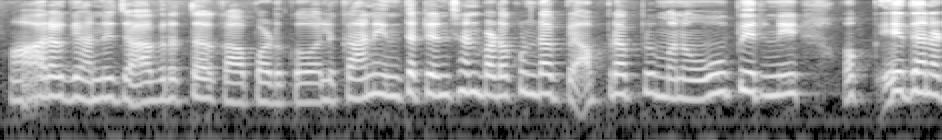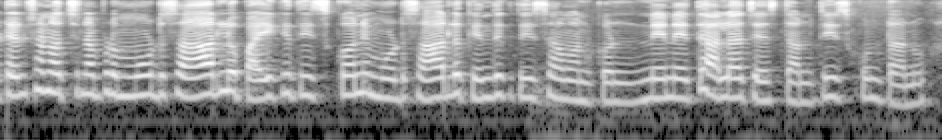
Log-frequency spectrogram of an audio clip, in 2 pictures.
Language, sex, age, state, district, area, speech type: Telugu, female, 45-60, Telangana, Nizamabad, rural, spontaneous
